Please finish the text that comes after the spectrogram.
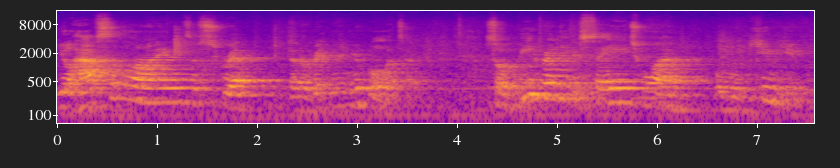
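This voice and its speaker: A man's voice: fairly high pitch, lively intonation, unhurried. A man narrating a scripture dramatization to a congregation in a church. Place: large church interior. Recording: echoey church hall from far off, faint noise.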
